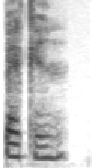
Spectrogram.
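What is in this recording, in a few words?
"beckon", American English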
